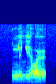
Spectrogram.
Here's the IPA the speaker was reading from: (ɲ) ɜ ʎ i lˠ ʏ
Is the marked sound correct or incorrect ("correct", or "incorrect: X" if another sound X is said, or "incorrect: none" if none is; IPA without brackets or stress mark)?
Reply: correct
